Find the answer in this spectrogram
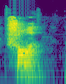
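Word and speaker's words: Sjón: Então, o co-escritor, um dos roteiristas desse filme, é o habitual letrista, parceiro, poeta islandês Sean. Né, que se escreve S-J-O-N, Sean, é o Sean,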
